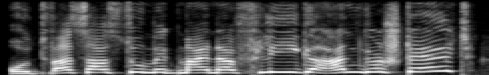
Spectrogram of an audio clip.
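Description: A woman's voice: high-pitched, normal speed, no room sound, clean studio sound, pitched above the performer's own voice. Woman doing a huffy gingerbread man. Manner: huffy and excited. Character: excitable male gingerbread man.

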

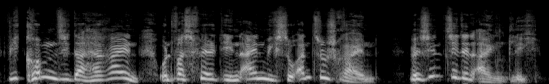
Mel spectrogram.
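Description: Brief: a man playing a feisty storybook grandmother, high falsetto-like pitch, loud and indignant. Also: wildly swooping pitch, normal speed, slightly rough, no room sound, heavily acted. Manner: shrill, indignant scolding. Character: indignant old grandmother, spirited and unafraid.

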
